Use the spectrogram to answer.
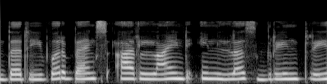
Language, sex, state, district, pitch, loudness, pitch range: English, female, Jharkhand, Garhwa, 255 Hz, -14 LUFS, 240-260 Hz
